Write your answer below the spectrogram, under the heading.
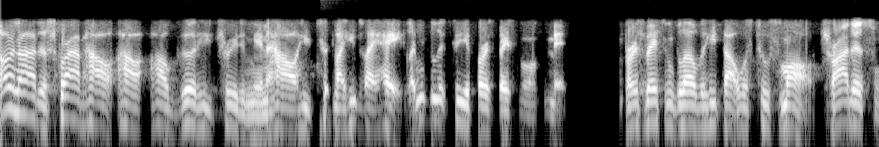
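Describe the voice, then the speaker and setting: Talking at a fairly quick pace, a man keeps a medium pitch with ordinary pitch variation. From US Midwest. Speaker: baseball analyst and former player. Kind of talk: casual sports talk. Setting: phone call. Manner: casual, conversational.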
